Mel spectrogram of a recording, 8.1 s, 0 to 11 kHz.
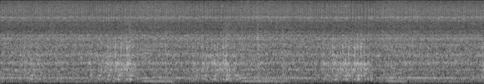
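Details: VW Gol G5 bought new in 2010, engine noise present since purchase and worsening: idle with hissy top end and dull low pulse about every two seconds; source unclear, dealer never resolved it.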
